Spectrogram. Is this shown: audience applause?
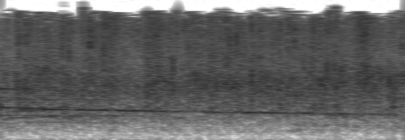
yes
